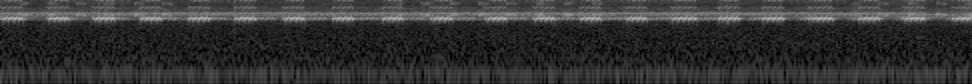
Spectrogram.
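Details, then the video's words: Grass insects on a deep autumn night in Changnyeong, Gyeongnam, South Korea: a steady high chirping, pulses repeating almost three times per second around one bright pitch, with a fainter higher layer of other insects and a low steady hum beneath. "깊은밤 가을 풀벌레 소리"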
